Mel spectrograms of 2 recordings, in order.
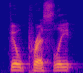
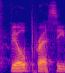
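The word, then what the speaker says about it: Phil Pressey: olynyk olynyk excuse me phil presley sorry i always get his name wrong phil pressy it's phil pressy not presley ray john rondo jared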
